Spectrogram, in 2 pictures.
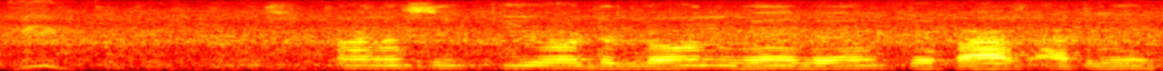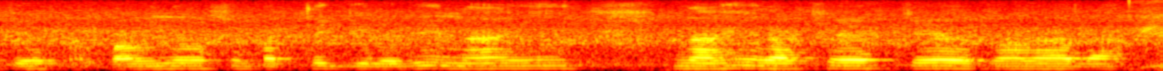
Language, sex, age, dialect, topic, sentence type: Bhojpuri, male, 18-24, Western, banking, statement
